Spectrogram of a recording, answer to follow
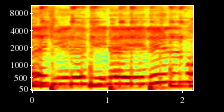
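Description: A group of women singing sholawat (Islamic devotional song) together into microphones, the melody wavering with ornamented turns, over a steady beat of low drum strokes.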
